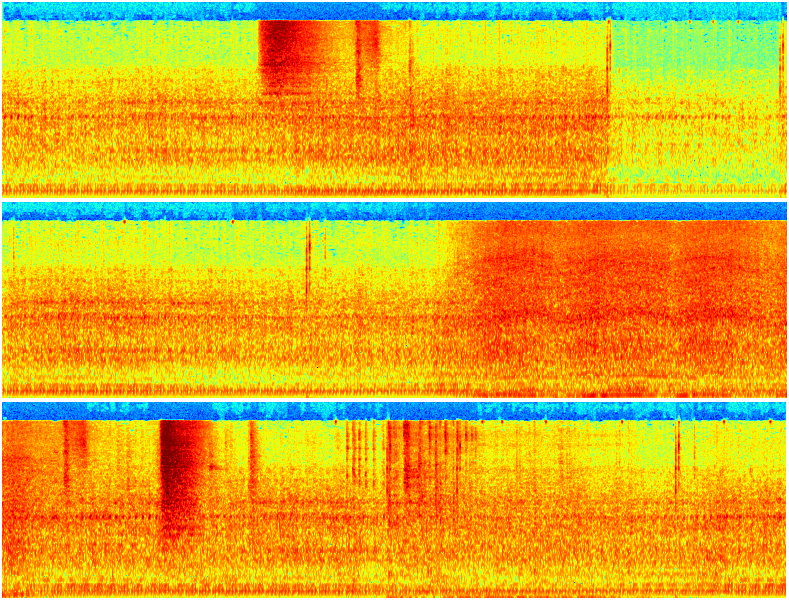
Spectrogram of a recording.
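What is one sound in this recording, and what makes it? A heavy truck engine rumbles steadily and revs.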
